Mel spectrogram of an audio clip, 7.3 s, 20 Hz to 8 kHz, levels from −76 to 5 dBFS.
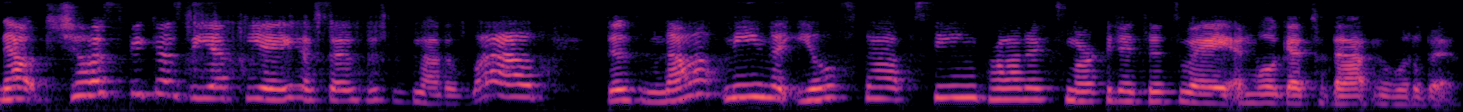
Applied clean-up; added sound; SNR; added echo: neural mask model DeepFilterNet 3.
